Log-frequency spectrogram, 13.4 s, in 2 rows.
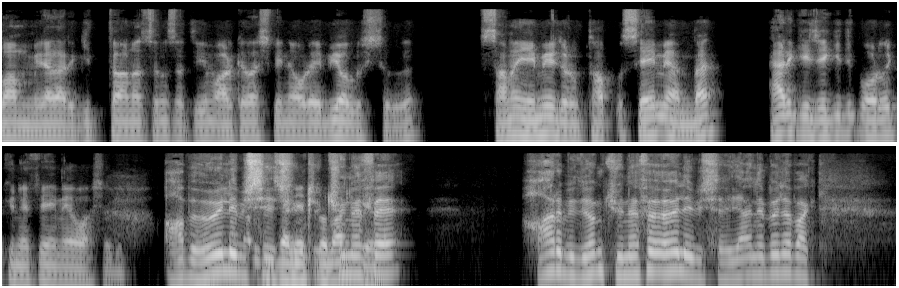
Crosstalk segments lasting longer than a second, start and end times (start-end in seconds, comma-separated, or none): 8.2-9.6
